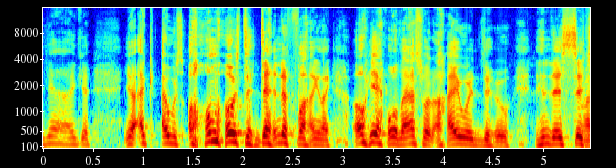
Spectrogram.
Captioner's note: chuckles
